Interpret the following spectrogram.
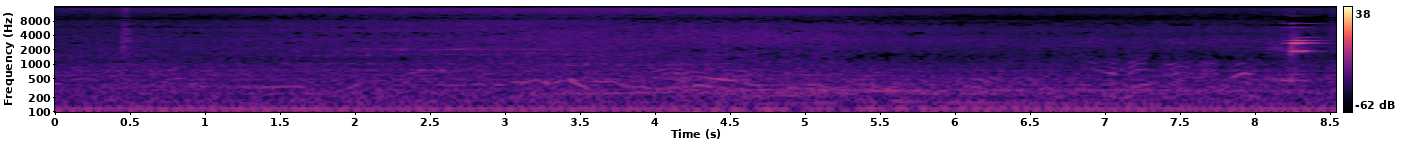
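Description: A car's engine running as it moves slowly past close by, a steady low rumble, with faint voices in the background.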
